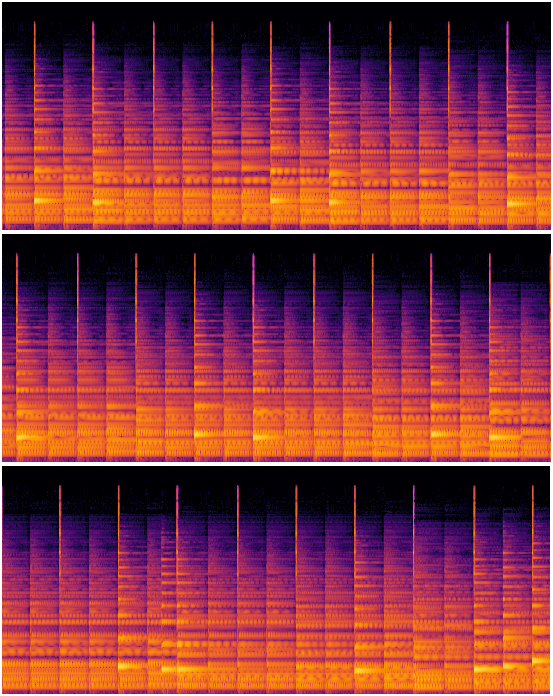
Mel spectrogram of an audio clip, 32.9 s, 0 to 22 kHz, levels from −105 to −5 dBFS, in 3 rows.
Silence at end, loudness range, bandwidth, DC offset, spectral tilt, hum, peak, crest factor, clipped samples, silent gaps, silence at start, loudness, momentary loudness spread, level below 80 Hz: 0 s; 3 LU; 15 kHz; under 0.1%; -4 dB/octave; none; -2 dBFS; 22 dB; under 0.1%; none; 0 s; -24 LUFS; 9 LU; -58 dBFS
